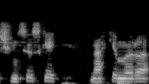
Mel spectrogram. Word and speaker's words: Shinsuke Nakamura: However else MD pronounces it, I pronounce it Shinsuke Nakamura in an unbelievable double main event.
